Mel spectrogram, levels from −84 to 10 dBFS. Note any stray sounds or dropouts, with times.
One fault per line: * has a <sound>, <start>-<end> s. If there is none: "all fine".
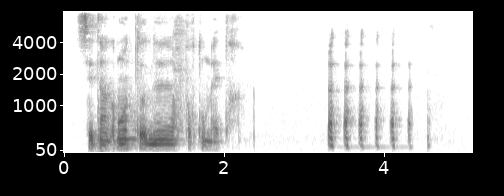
* has a laugh, 3.3-4.4 s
